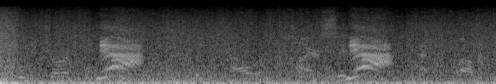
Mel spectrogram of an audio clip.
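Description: A giant creature screeches with a rising and falling cry.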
